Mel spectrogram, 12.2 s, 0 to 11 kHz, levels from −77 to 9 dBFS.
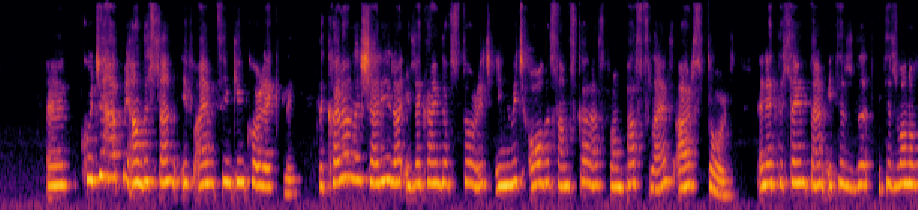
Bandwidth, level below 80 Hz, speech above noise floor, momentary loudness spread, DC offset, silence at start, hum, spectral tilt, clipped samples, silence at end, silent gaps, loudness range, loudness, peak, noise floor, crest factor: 11 kHz; -52 dBFS; 35 dB; 8 LU; under 0.1%; 0.65 s; none; -5 dB/octave; under 0.1%; 0 s; none; 3 LU; -14 LUFS; 0 dBFS; -49 dBFS; 14 dB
